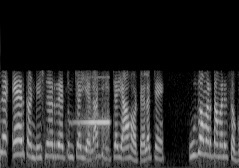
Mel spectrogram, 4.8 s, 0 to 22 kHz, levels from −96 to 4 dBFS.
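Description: At 1.44 s, just after "यॅरकंडिशनर रे", a loudspeaker feedback squeal begins. A microphone is re-hearing its own loudspeaker, and the loop gain exceeds one at 1.1 kHz. The tone swells over about 0.4 s to a few dB above the speech and stops at 2.23 s. Unlike a steady interfering whistle, it grows by itself.

From 3.42 to 3.78 s, the phone stopped sending speech frames for 360 ms and the receiver substituted AMR comfort noise. The real background drops out and is replaced by a smooth, even hiss that switches in and out. This differs from a dropout, which leaves silence, and from a codec warble, which swirls. The narrowband phone-band sound around it carries only light AMR-NB coloration.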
